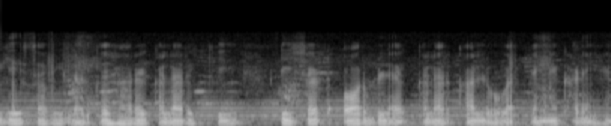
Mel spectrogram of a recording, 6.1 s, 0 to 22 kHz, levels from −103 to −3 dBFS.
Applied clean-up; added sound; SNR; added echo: none; Brass instrument; 15 dB; none.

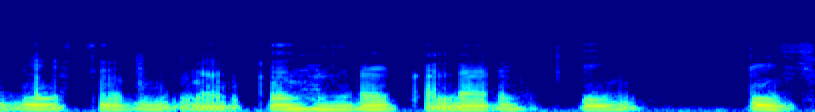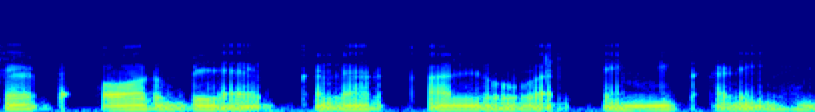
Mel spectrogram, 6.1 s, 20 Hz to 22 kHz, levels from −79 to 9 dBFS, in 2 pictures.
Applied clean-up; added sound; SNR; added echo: neural diffusion model UNIVERSE++.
